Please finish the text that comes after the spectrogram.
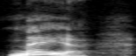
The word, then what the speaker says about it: mayor: Then there are pronunciations that have shifted or are shifting to the American pattern, like two-syllable mayor and final stress on debris.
